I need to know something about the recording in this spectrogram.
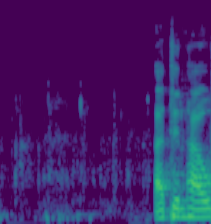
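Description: A pause in a man's amplified voice: about a second and a half of near silence with a few faint clicks, then the man's voice comes back in, loud and in long held tones.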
